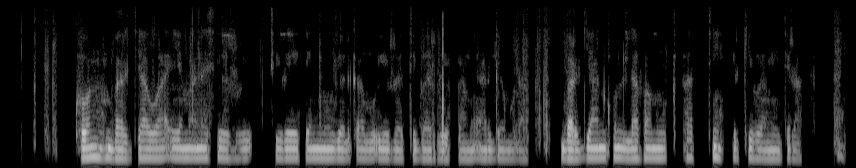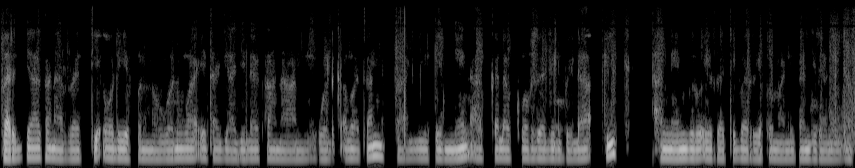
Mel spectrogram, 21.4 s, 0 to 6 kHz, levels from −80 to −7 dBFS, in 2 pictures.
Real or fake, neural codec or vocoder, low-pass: real; none; 5.4 kHz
